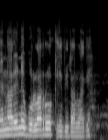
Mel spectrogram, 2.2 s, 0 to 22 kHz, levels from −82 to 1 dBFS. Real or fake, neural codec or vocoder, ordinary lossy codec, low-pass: real; none; Opus, 16 kbps; 10.8 kHz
